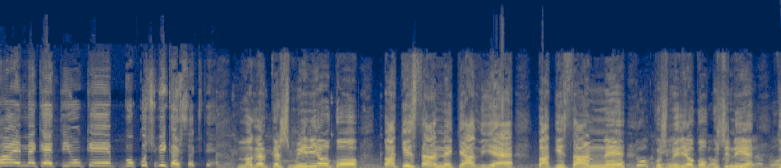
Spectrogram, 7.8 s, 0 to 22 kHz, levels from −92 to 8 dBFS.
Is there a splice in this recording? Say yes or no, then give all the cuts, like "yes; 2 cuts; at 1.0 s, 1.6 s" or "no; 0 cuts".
yes; 1 cut; at 2.3 s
